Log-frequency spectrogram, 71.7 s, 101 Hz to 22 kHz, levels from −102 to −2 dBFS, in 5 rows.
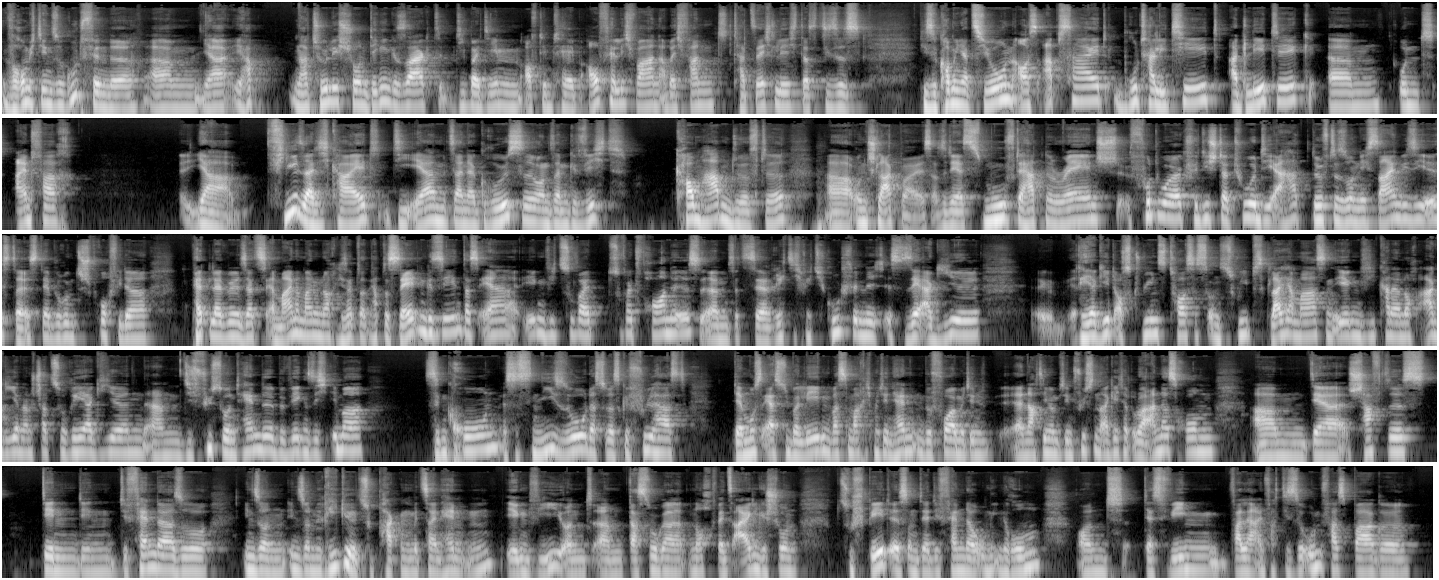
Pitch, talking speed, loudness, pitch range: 150 Hz, 180 wpm, -20 LUFS, 135-165 Hz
